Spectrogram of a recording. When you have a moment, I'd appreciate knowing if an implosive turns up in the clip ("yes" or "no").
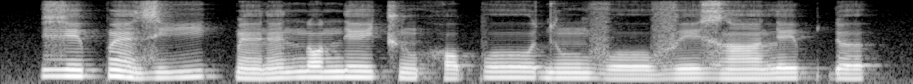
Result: yes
